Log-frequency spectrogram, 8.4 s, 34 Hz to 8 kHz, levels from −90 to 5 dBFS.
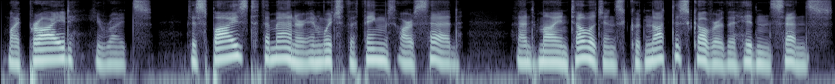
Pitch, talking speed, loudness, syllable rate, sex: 145 Hz, 160 wpm, -17 LUFS, 4.9 syllables/s, male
